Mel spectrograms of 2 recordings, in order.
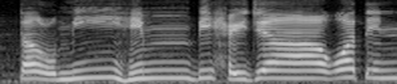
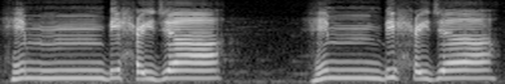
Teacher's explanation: غنہ کے ساتھ ہمیں پڑھنا ہے نا، میم ساکن کو غنہ کے ساتھ پڑھنا ہے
